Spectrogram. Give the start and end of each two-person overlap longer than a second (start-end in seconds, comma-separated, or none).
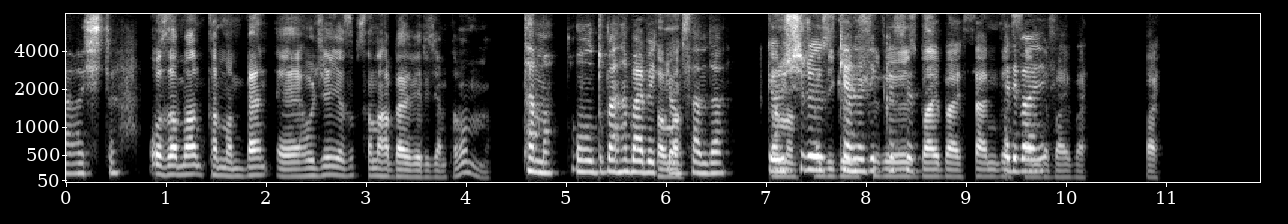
7.0-8.7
